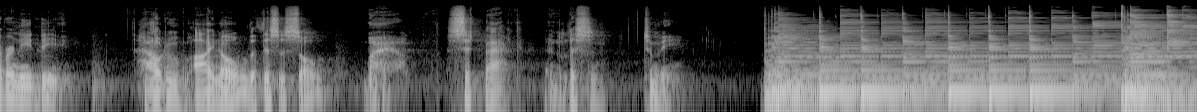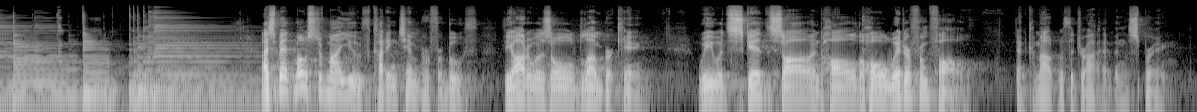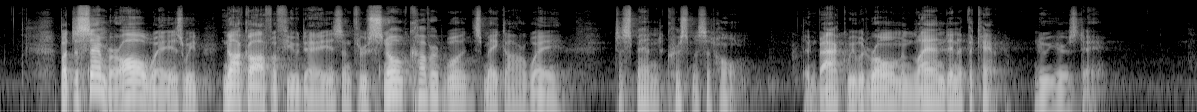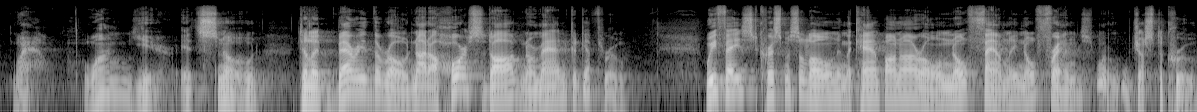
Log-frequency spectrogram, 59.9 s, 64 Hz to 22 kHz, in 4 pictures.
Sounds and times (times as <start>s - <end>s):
Speech: 0.0s - 0.9s, 1.7s - 8.6s, 18.2s - 23.1s, 23.7s - 29.6s, 30.7s - 37.0s, 37.6s - 39.2s, 40.0s - 43.8s, 45.0s - 52.7s, 53.7s - 59.8s
Music: 9.6s - 18.4s.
